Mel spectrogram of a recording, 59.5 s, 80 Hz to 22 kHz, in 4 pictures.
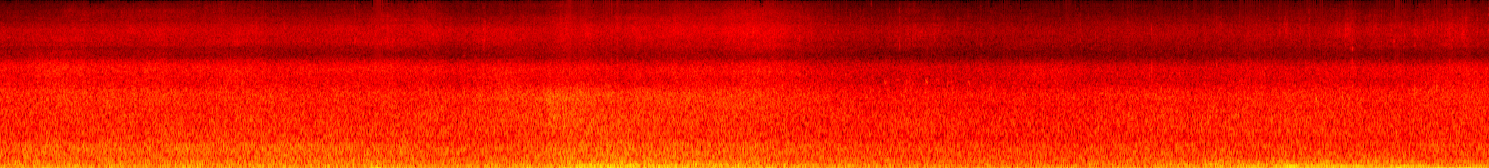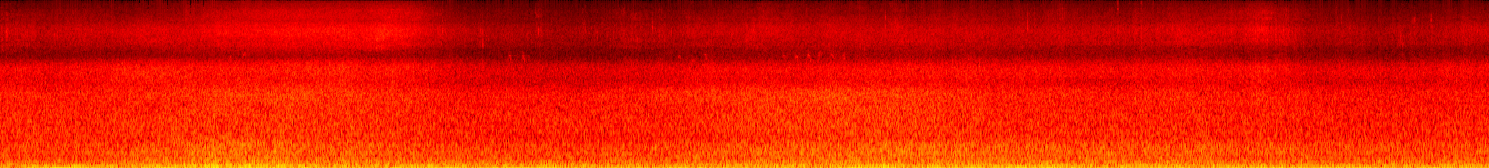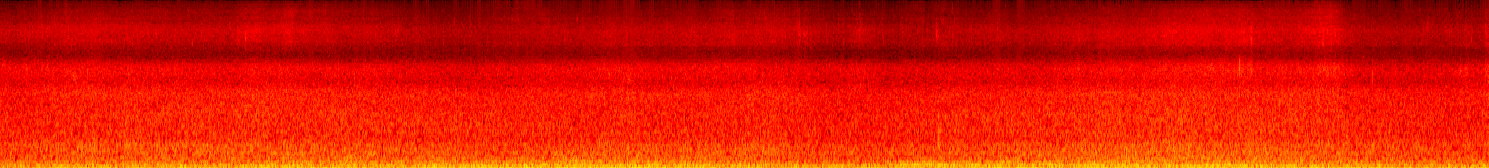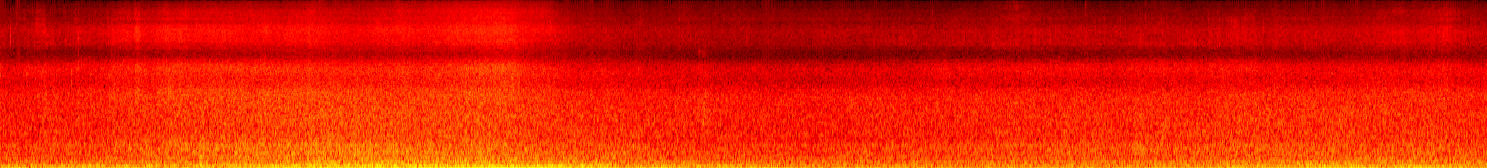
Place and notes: {
  "title": "Hualien City, Taiwan - Sound of the waves",
  "date": "2013-11-05 12:56:00",
  "description": "Sound of the waves, Binaural recordings, Sony PCM D50+ Soundman OKM II",
  "latitude": "23.97",
  "longitude": "121.61",
  "altitude": "7",
  "timezone": "Asia/Taipei"
}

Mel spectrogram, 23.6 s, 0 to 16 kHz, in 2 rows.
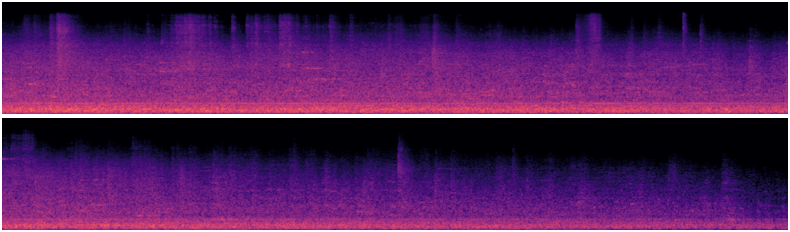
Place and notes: {
  "title": "Denver, CO, USA - DA Concourse A",
  "date": "2015-11-30 13:15:00",
  "description": "Recorded with a pair of DPA 4060s and a Marantz PMD661",
  "latitude": "39.85",
  "longitude": "-104.68",
  "altitude": "1642",
  "timezone": "America/Denver"
}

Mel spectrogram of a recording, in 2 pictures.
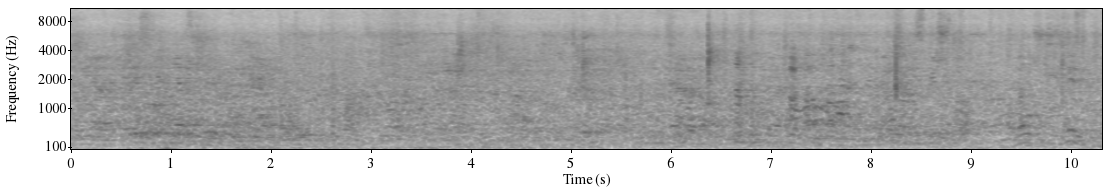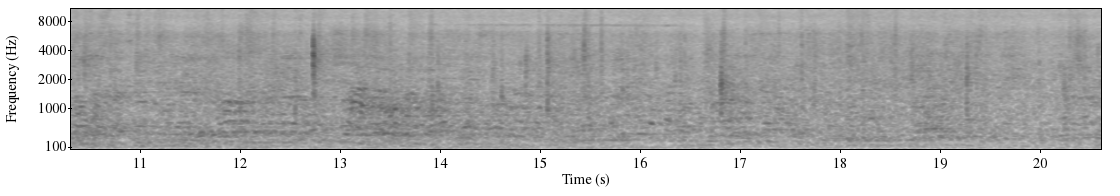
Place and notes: {
  "title": "minsk, october square, perechod I - minsk, october square, perechod",
  "date": "2009-08-20 19:34:00",
  "latitude": "53.90",
  "longitude": "27.56",
  "altitude": "218",
  "timezone": "Europe/Minsk"
}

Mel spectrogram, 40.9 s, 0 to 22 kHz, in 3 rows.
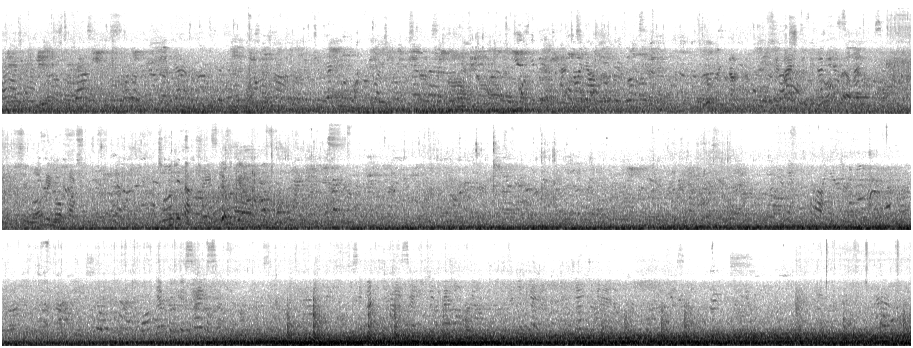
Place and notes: {
  "title": "Gare du Midi, Saint-Gilles, Belgique - Main hall ambience",
  "date": "2022-06-13 11:30:00",
  "description": "People passing by, conversations, synthetic voices, trains passing above.\nTech Note : Ambeo Smart Headset binaural → iPhone, listen with headphones.",
  "latitude": "50.84",
  "longitude": "4.34",
  "altitude": "29",
  "timezone": "Europe/Brussels"
}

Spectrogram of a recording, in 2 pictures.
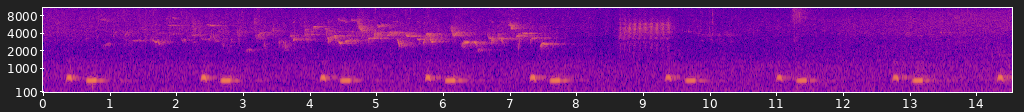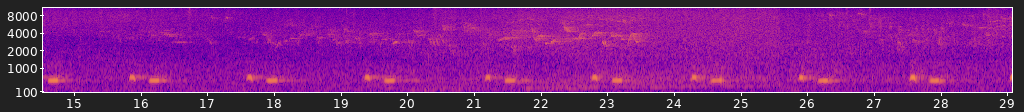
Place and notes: {
  "title": "Marktweg, Pirna, Deutschland - Cuckoo",
  "date": "2020-05-30 09:33:00",
  "description": "Cuckoo and glider taking off in the background\nRecorded with Olympos L11",
  "latitude": "50.98",
  "longitude": "13.91",
  "altitude": "131",
  "timezone": "Europe/Berlin"
}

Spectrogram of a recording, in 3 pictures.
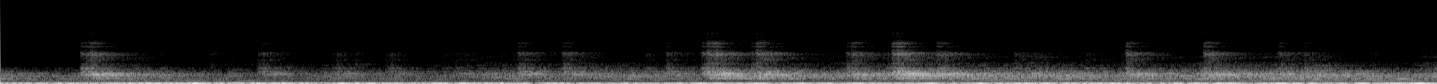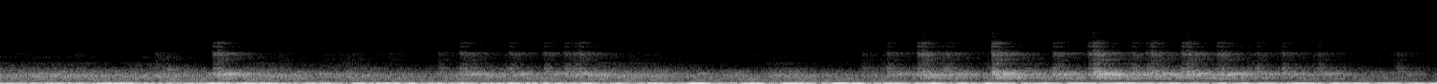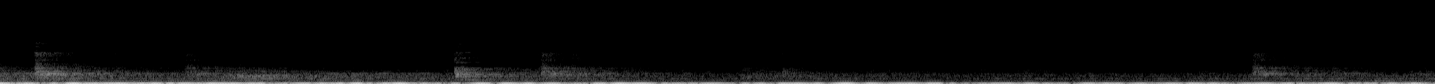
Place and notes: {
  "title": "Birštonas, Lithuania, abandoned structure",
  "date": "2022-06-19 12:05:00",
  "description": "Half builded, abandoned metallic building. Contact microphones.",
  "latitude": "54.61",
  "longitude": "24.02",
  "altitude": "50",
  "timezone": "Europe/Vilnius"
}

